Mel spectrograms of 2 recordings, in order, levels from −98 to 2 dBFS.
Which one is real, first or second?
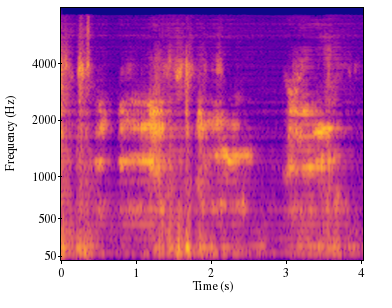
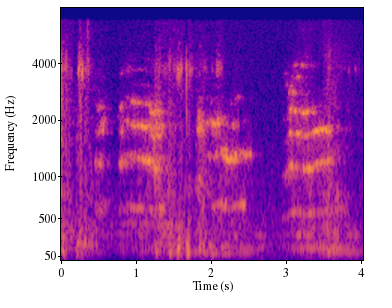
second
